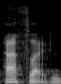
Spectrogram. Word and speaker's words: Aflac: It's called the My Special Affleck duck. Nothing to do with Batfleck. It's spelled AFLAC.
